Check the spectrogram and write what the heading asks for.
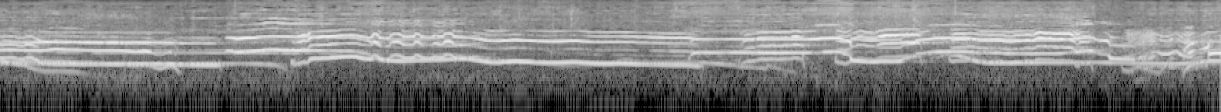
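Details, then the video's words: Wolves howling, caught on a trail camera: a chorus of several sustained, wavering howls overlapping, some voices rising and breaking into shorter yipping glides toward the end. "wolf howling on trail camera"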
